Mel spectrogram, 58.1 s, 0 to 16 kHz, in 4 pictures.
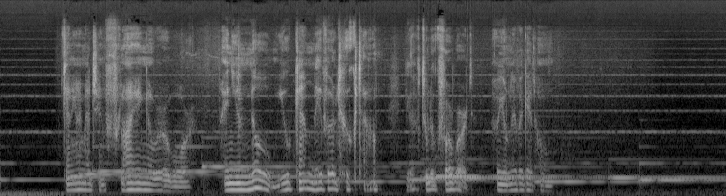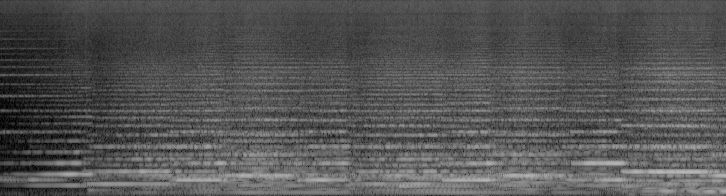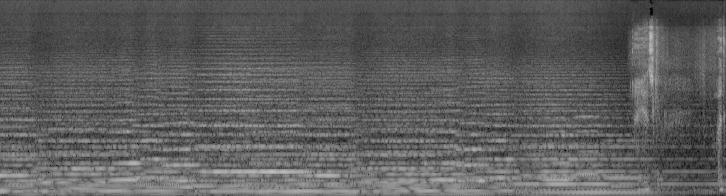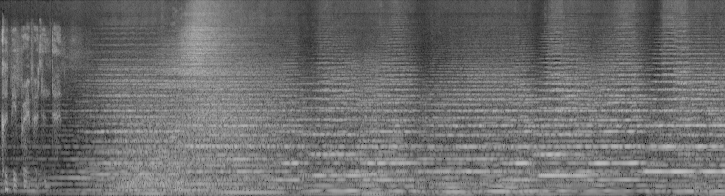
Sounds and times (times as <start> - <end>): Music: 0.0 - 58.0.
